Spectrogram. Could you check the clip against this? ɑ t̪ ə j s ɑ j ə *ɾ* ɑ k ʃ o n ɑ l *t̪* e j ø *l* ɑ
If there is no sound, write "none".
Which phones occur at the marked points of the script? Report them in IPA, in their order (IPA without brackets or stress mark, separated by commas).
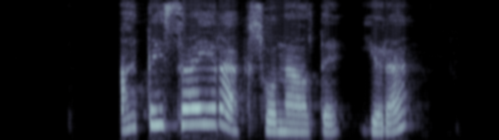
ɾ, t̪, ɾ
